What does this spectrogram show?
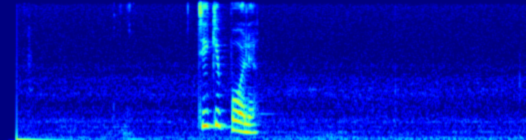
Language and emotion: Russian, neutral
